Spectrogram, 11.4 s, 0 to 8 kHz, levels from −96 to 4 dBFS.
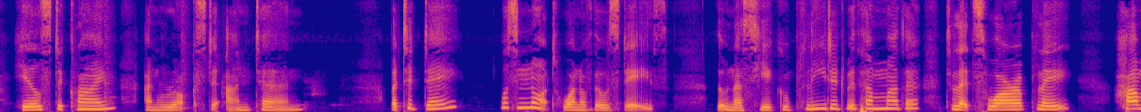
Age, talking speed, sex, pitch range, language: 20-39, 135 wpm, female, 185-280 Hz, English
